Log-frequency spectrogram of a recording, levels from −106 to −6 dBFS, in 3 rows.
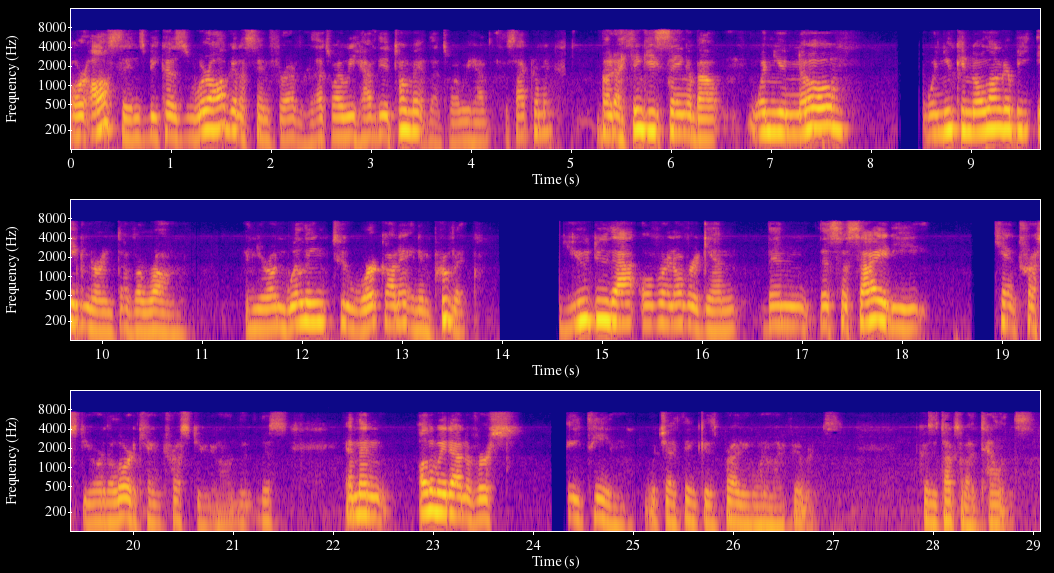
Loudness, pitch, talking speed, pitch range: -23 LUFS, 165 Hz, 200 wpm, 145-190 Hz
